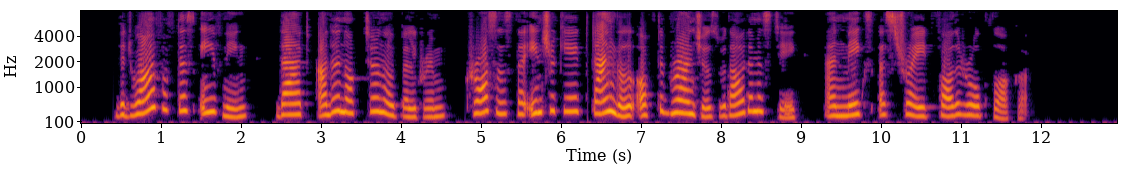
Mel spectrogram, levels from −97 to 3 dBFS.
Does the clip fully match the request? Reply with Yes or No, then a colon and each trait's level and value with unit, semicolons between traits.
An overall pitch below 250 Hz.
No: very high, 280 Hz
